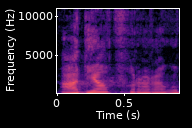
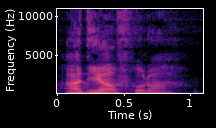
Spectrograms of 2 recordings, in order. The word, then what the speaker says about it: 아디아포라: 주니까 저에게 이런 유익이 오더라고요 이것을 기독교 윤리학에서는 아디아포라라고 불러요 한번 따라해 볼까요 아디아포라 내 아디아 소라인데요 헬라어로는 이렇게 씁니다 알파 델타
